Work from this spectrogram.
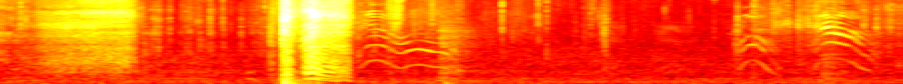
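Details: Angry mother cat guarding her kittens among street-living stray cats; a harsh noisy burst, then two short groups of wavering, rising-and-falling meows, with rustling background noise between.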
